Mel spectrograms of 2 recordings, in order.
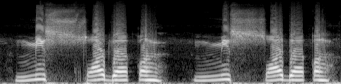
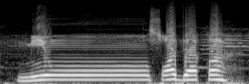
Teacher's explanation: Hindi siya masyadong malinaw. Hindi rin masyadong na-idgham. Nasa gitna lang at may gunna. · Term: ikhfa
